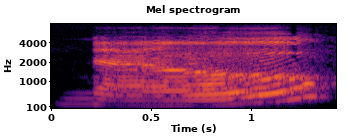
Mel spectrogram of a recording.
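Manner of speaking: ordinary talk, nothing marked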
